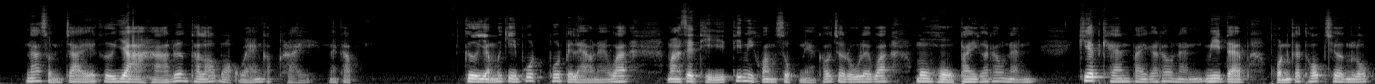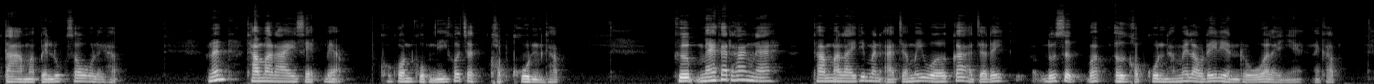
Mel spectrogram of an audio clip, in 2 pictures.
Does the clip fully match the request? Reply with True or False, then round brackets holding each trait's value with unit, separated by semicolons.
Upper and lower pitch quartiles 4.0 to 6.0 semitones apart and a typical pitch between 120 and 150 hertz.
False (3.3 semitones; 130 Hz)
